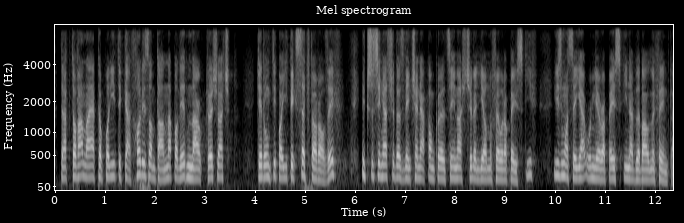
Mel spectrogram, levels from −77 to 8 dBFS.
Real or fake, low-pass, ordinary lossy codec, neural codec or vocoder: fake; 7.2 kHz; none; codec, 16 kHz, 0.5 kbps, FunCodec, trained on Chinese and English, 25 frames a second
